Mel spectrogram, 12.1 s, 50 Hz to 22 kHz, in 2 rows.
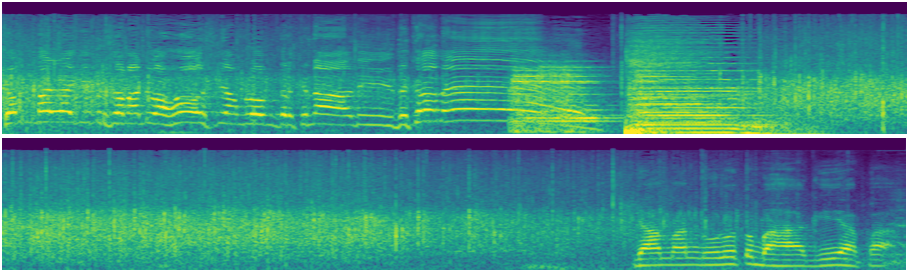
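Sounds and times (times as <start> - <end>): audience applauding: 0.0 - 11.5.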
